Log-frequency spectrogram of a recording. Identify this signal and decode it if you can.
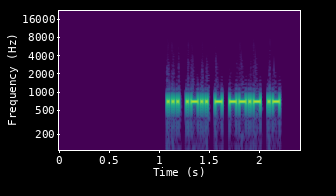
Morse code, heard as a keyed tone, about 52 wpm, 700 Hz. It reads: SLTQA
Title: Code Groups - 5 Letters - 50wpm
